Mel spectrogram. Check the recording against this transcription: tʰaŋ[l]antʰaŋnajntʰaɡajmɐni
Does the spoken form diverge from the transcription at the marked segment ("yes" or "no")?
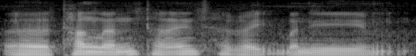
no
